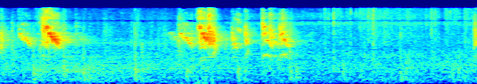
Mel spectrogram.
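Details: House sparrow perched in a bush full of other house sparrows, chirping: two bursts of high, sharp chirps about a second and a half apart, then a few softer chirps, over quiet background hiss.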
